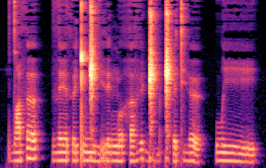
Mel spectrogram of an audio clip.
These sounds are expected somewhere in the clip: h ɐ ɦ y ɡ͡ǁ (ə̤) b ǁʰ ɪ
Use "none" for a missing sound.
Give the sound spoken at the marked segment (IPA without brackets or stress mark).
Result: ə̤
